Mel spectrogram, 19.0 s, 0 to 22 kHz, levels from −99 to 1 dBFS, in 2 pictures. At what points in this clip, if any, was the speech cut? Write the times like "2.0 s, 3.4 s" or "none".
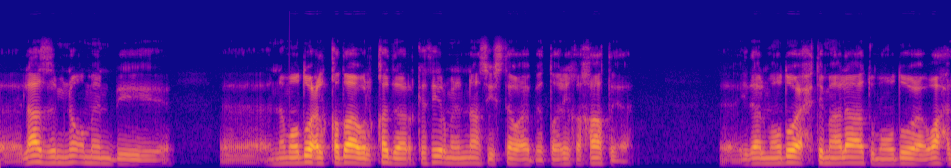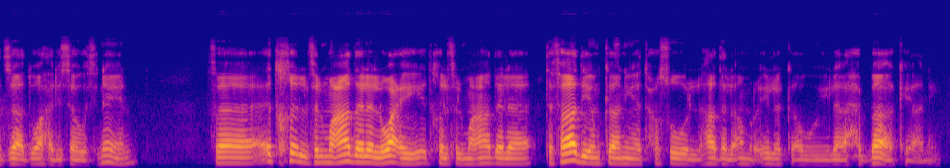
14.9 s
